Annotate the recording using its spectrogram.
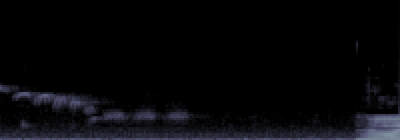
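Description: A bird chirping: a quick run of high notes falling in pitch in the first half-second, then a few fainter, lower notes.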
